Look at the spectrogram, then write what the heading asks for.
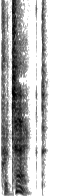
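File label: "protect", British English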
